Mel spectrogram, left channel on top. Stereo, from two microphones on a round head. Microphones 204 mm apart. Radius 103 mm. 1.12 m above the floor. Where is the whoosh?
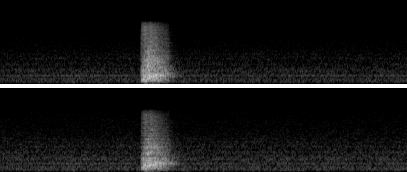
30° left (ahead or behind), 1.3 m.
